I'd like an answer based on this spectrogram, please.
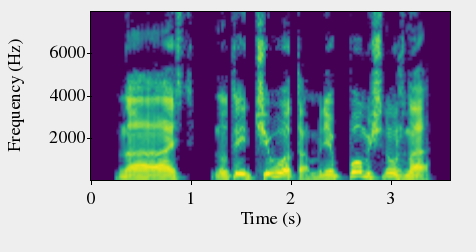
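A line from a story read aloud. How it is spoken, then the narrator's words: Shouted. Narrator (Russian): крикнул Леня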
